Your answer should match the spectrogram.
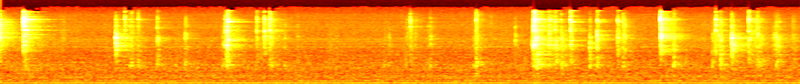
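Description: Scattered sharp metallic clicks and clinks of a wrench working the cam bolt on a Kohler single-cylinder engine block, snugging it back up after the cam has been set, with a quicker run of clicks about seven seconds in. A steady low hum runs underneath.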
